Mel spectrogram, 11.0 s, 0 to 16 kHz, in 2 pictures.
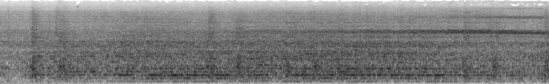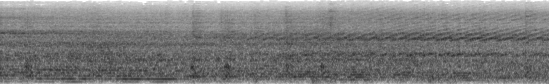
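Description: ScotRail Class 380 electric multiple unit running into the station and past close by, a steady mix of wheel and motor noise with a brief high whine near the middle. A few sharp wheel clicks come over the rails.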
